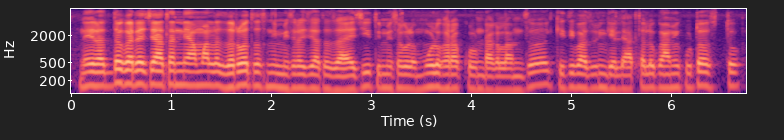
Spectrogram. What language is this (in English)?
Marathi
